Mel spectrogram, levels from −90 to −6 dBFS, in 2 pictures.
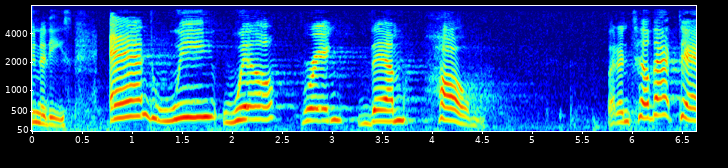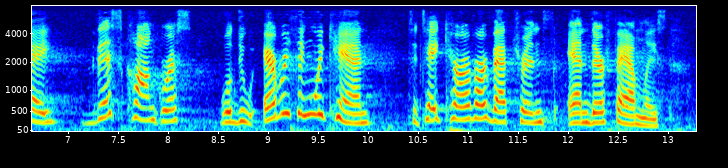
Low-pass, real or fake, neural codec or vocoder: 7.2 kHz; fake; vocoder, 22.05 kHz, 80 mel bands, Vocos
